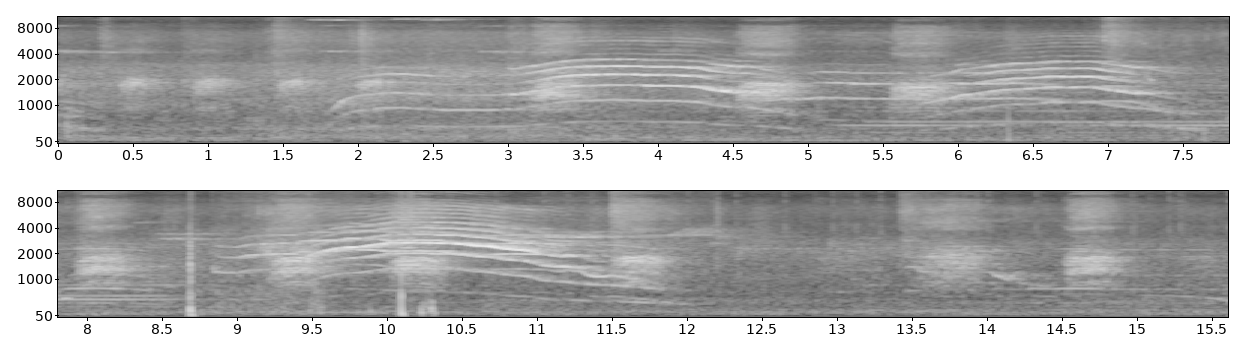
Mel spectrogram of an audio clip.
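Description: Two domestic cats caterwauling in an aggressive standoff: long drawn-out yowls that rise and fall in pitch, one after another, the loudest about ten seconds in. After that they ease off into shorter, softer calls.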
